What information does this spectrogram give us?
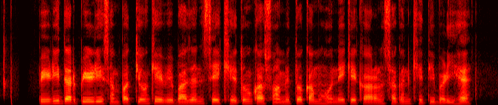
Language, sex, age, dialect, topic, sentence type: Hindi, male, 18-24, Hindustani Malvi Khadi Boli, agriculture, statement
